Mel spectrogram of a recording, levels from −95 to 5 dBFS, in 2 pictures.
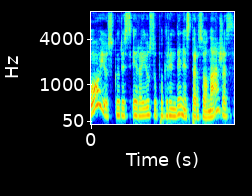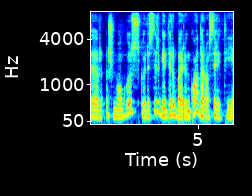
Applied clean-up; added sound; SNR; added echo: neural mask model DeepFilterNet 3.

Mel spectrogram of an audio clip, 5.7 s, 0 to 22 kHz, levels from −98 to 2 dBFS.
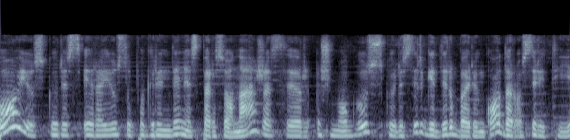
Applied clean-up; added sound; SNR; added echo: neural separator model SepFormer DNS4.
